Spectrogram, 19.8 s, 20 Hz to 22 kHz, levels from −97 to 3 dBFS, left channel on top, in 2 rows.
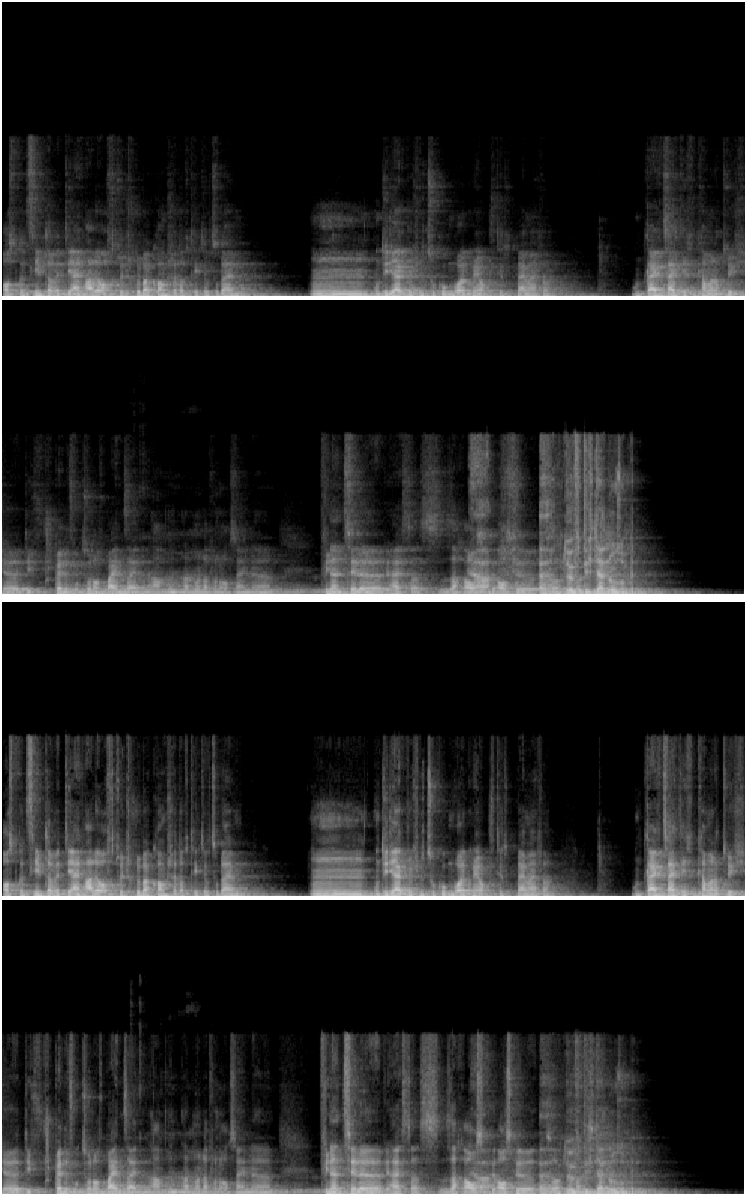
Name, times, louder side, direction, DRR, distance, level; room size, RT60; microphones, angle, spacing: voice 1, 0.0-3.2 4.1-7.3 8.4-13.6 14.2-18.1, right 3 dB, 55° right, 0.9 m, -28 dB
sound 1, 8.6-10.1 10.6-12.7 13.1-14.5, right 1 dB, 75° right, 2.3 m, -37 dB
voice 2, 16.1-16.4 17.1-18.3, left 2 dB, 40° left, 1.0 m, -25 dB
18.0 x 10.0 x 6.7 m
head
